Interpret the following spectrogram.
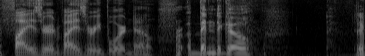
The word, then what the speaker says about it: Abednego: Or Abednego. Did I pronounce that correctly?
